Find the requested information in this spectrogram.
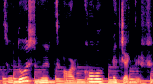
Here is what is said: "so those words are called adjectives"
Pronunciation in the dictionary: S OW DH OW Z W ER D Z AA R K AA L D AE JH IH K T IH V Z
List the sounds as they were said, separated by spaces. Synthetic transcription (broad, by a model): S OW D OW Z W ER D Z AA R K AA L AH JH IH K T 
